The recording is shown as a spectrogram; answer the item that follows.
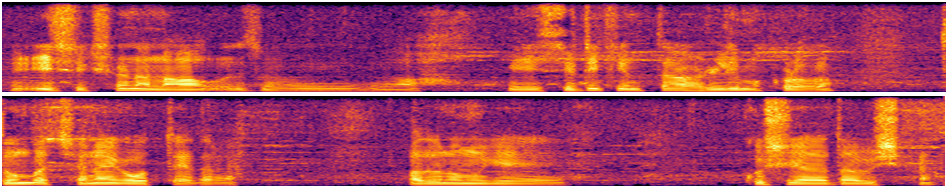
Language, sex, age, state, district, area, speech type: Kannada, male, 30-45, Karnataka, Vijayanagara, rural, spontaneous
